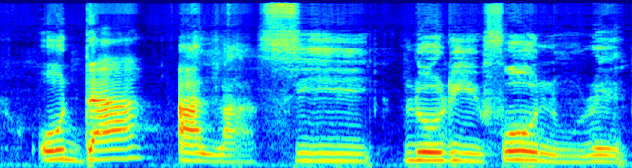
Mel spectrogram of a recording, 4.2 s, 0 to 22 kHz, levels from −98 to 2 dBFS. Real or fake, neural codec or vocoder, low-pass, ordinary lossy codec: fake; vocoder, 48 kHz, 128 mel bands, Vocos; none; none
